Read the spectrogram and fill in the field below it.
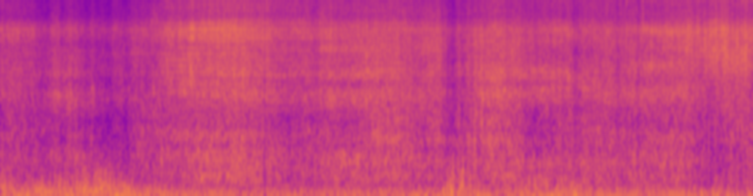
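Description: Strong wind blusters outdoors.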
